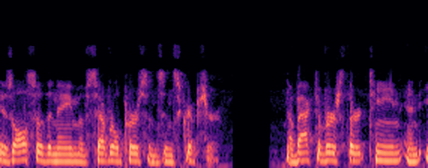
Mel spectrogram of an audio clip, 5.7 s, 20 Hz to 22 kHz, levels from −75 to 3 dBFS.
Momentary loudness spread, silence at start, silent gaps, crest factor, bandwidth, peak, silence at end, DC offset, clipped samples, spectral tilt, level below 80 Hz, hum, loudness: 5 LU; 0 s; 3.12-3.55 s; 14 dB; 8 kHz; 0 dBFS; 0 s; under 0.1%; under 0.1%; -9 dB/octave; -48 dBFS; none; -15 LUFS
